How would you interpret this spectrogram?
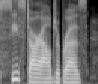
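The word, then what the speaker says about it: C*-algebras: The two main stars of this show are C** algebras, pronounced C-star algebras, and von Neumann algebras.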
